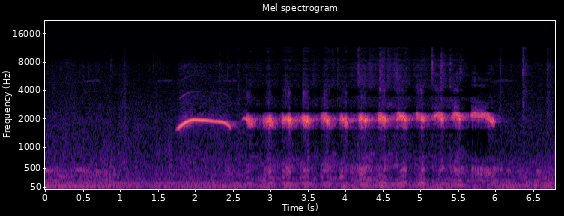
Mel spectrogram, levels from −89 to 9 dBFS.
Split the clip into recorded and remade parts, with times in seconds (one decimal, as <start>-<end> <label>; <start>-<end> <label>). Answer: 0.0-2.7 recorded; 2.7-6.0 remade; 6.0-6.8 recorded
